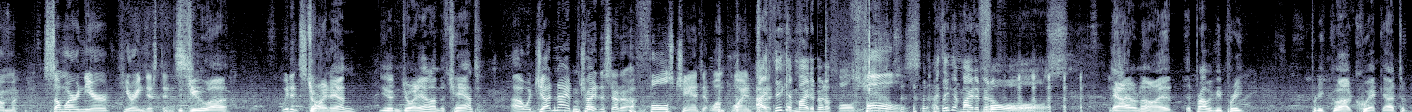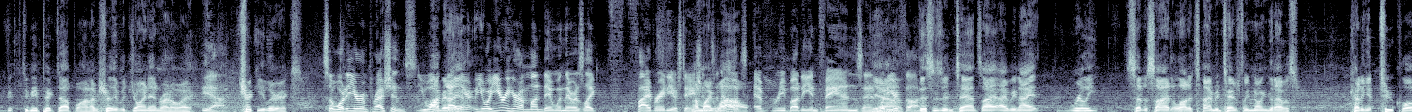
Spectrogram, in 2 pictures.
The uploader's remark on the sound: live from Radio Row all week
